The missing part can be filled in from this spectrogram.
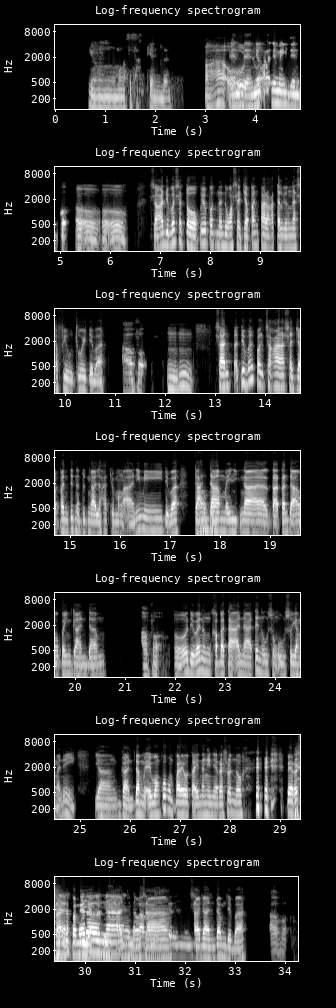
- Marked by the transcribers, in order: other background noise; tapping; chuckle; laugh
- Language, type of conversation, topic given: Filipino, unstructured, Saan mo gustong magbakasyon kung walang limitasyon?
